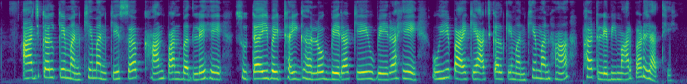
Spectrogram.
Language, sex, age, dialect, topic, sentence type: Chhattisgarhi, female, 31-35, Western/Budati/Khatahi, banking, statement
